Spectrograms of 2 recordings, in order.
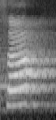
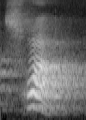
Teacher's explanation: اور مین چیز سین اور صاد کے مخرج میں فرق کرنا. سین باریک جبکہ صاد موٹا ادا کیا جاتا ہے.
